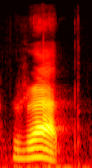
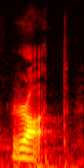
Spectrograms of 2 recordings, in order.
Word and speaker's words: wrath: The first word is wrath. Some people also pronounce it as wrath. So, I would like to pronounce it as wrath.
